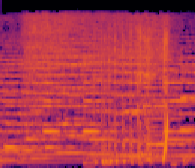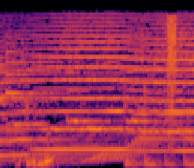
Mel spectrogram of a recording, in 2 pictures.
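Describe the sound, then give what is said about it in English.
Bubbles are blown and pop in a run of wet plops, drips and small bursts over about five seconds, fairly loud, with a steady tonal hum beneath. “Basically, the song is about just how bubbles are blown and then they're dead, you know?”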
